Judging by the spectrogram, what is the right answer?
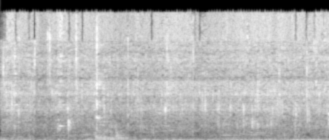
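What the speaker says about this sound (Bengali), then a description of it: "আর একটা পাশ খুব সুন্দর করে মুসমুসা করে ভাজা হবে" Jackfruit pakora fritters frying in hot oil, a steady close sizzle and crackle throughout, with faint stirring or turning sounds and no talk.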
